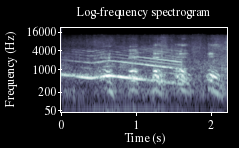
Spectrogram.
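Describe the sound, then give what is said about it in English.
Police car sirens wail as police cars approach, a loud tonal howl that slides downward and then breaks into a wavering warble. “More police cars approach.”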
